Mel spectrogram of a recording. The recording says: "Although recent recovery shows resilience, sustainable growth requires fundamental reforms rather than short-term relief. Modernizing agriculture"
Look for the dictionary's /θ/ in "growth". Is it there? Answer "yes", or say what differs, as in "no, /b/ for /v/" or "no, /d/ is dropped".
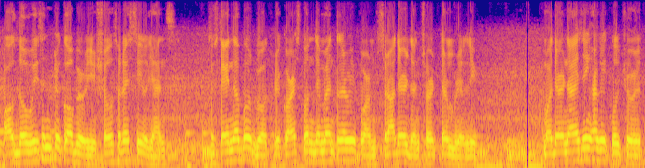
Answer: no, /t/ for /θ/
